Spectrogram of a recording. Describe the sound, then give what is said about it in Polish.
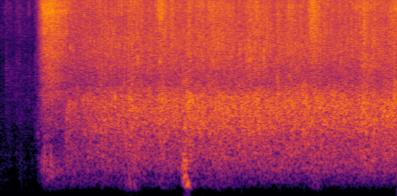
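After a brief moment of quiet, an audience bursts into loud, dense applause for a man seated on the stage, holding steady and full until the end, with no talking over it. “Moja prośba do was to są brawa.”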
